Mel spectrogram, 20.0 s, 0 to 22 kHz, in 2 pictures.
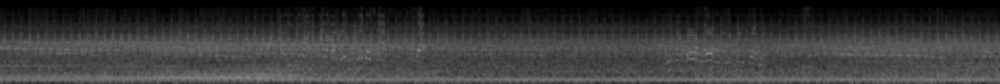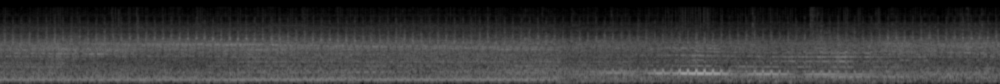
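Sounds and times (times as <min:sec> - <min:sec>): truck engine running steadily: 0:00.0 - 0:20.0
faint hydraulic whine: 0:07.2 - 0:20.0.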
